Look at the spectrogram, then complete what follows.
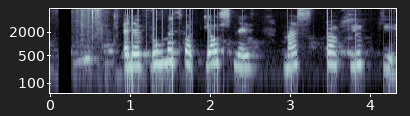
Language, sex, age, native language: Icelandic, male, 18-19, Latvian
